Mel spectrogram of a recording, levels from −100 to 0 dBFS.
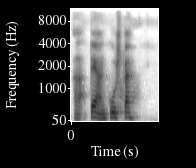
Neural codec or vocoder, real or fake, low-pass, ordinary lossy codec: codec, 24 kHz, 0.9 kbps, WavTokenizer, large speech release; fake; 10.8 kHz; AAC, 64 kbps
